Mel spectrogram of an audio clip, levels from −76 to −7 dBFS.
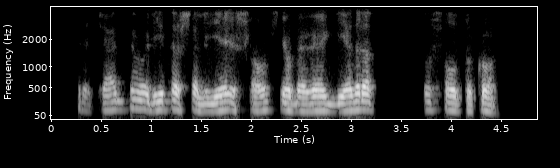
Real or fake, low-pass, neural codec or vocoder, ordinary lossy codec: fake; 3.6 kHz; codec, 44.1 kHz, 7.8 kbps, Pupu-Codec; Opus, 16 kbps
